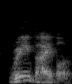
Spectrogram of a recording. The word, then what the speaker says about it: revival: revival 이렇게 R자 발음 살려서. 그래서 전도사님이 믿음 하면 여러분들은 revival 이렇게 하면 돼요.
